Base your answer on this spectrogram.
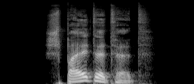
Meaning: inflection of spalten: 1. second-person plural preterite 2. second-person plural subjunctive II
- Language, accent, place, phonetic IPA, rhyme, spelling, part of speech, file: German, Germany, Berlin, [ˈʃpaltətət], -altətət, spaltetet, verb, De-spaltetet.ogg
